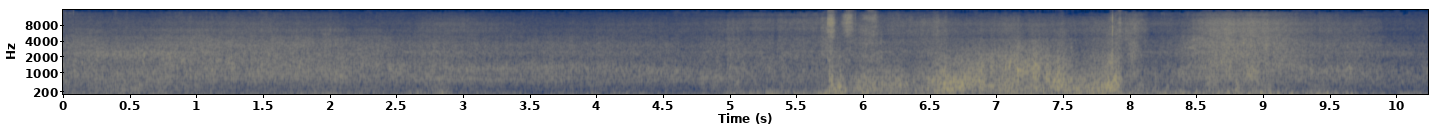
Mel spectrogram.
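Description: Wind rushing over and buffeting an action camera's microphone during a tandem paraglider flight: a steady low rumble that swells into louder gusts about halfway through and again near the end.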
